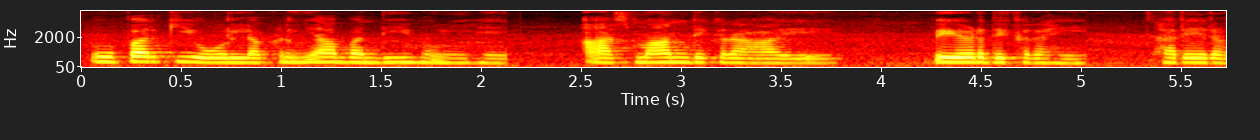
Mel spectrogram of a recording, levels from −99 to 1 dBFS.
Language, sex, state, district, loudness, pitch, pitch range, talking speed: Hindi, female, Bihar, Gopalganj, -22 LUFS, 195 Hz, 185-210 Hz, 190 wpm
